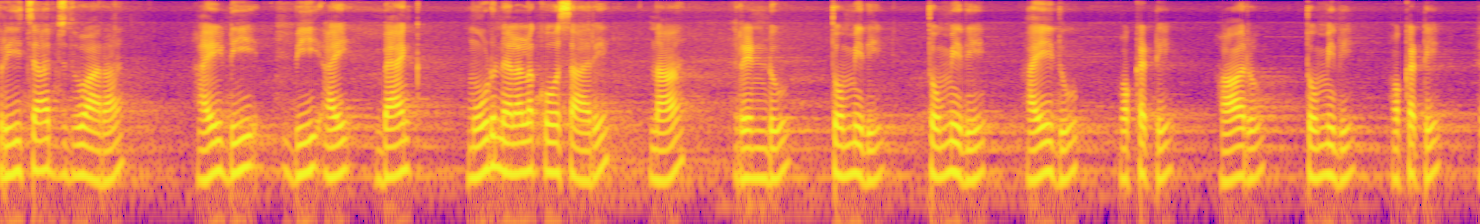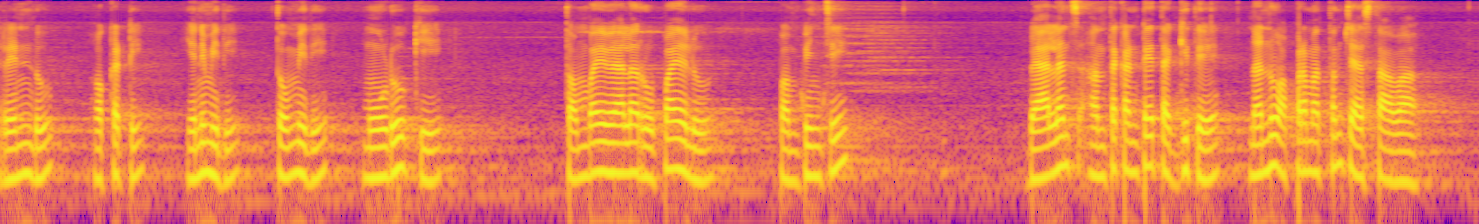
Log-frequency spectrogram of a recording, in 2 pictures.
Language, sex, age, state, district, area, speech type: Telugu, male, 18-30, Andhra Pradesh, Eluru, rural, read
